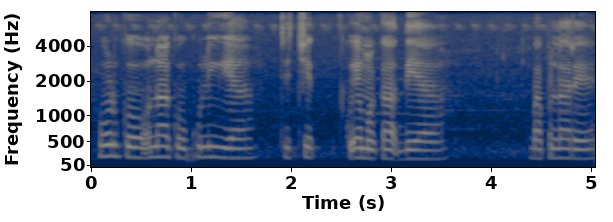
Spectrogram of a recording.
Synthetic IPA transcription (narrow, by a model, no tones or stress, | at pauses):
hɔɽkɔɔnakɔkuliɡɛja | t͡ʃit͡ʃit̪̚kɔʔɛmakat̪̚d̪ɛja | baplaɾɛ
